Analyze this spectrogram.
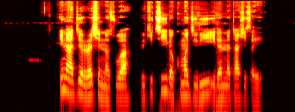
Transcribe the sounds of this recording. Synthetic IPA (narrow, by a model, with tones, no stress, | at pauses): ʔɪ˦naː˨d͡ʒɪ˦˨rɽɐ˦ʃɪ˨nːɐ˨sʼʊ˦waː˦ | ɾɪ˦kʲɪ˦t͡ʃiː˦da˨kʷʊ˦ma˦d͡ʒɪ˨ɽiː˦ʔɪ˨dɐ˦nːa˦taː˦ʃi˨sʼɐ˨jḛː˦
